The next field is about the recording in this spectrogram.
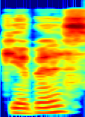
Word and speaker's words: gibbous: And today, Moon Day, June 1st, the waxing gibbous moon, actually gibbous moon, I somehow like to use the soft G instead of the hard G. So anything that that comes with the G, I would say I would use a soft G instead of hard G, but like fungi is actually fungi and gibbous is actually gibbous.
